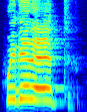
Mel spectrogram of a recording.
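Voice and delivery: high, loud shout of victory; triumphant cheer. Acted. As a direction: yell it in pure triumph. Children cheer the spell.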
